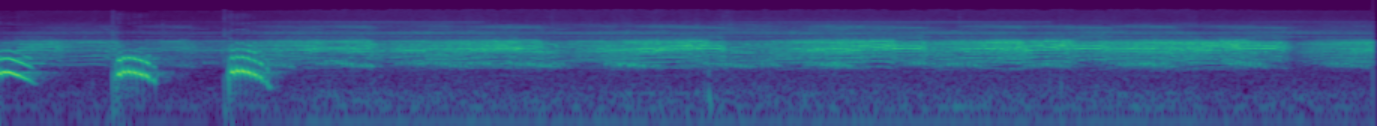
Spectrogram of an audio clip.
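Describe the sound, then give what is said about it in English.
A loud chorus of northern orange-eyed tree frogs (Litoria xanthomera): a few rising, whooping cat-like calls at the start, then a dense, continuous overlapping trilling that fills the rest, steady, with no voices. “Now, I can only hear one species calling, and that's the northern orange-eyed tree frog, Latoria xanthomera.”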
